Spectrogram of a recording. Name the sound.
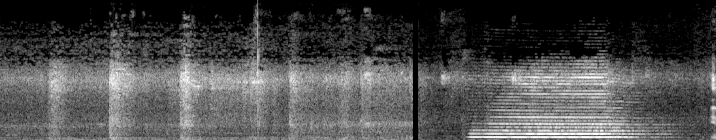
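express train passing with horn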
